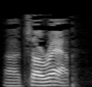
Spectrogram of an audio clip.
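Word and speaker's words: Tzarap (צרף): The Hebrew word sarap, which is, you could spell it T-S-A-R-A-P. Sarap. – Tzarap.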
